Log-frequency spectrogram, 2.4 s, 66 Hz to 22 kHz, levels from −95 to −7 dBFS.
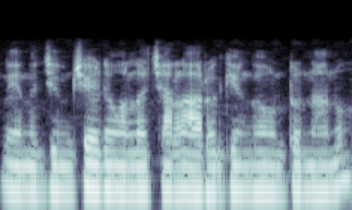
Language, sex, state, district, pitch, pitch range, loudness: Telugu, male, Andhra Pradesh, Krishna, 110 Hz, 110-115 Hz, -19 LUFS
